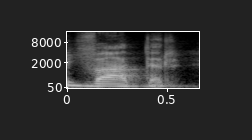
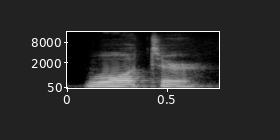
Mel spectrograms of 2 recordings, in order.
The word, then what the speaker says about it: water: Não existe vater. Ninguém que é falante de inglês fala vater, a não ser quando você erra a pronúncia da palavra water, water, water, water.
